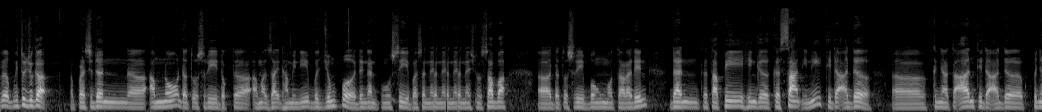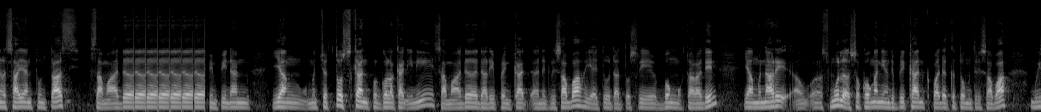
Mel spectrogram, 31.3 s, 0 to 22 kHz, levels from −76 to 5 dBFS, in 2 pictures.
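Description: A scratch makes the laser jump back one track each revolution, so the audio shows a CD stuck on one turn: a 178 ms fragment stutters, with brief mutes, three times from 6.50 to 7.03 s and six times from 17.63 to 18.69 s.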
